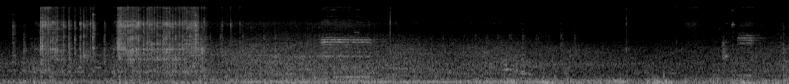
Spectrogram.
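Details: TVS Star City 110cc motorcycle after repair of exhaust popping and misfire, air filter cleaned: steady, even single-cylinder idle outdoors with no popping or stumbling; normal idle.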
